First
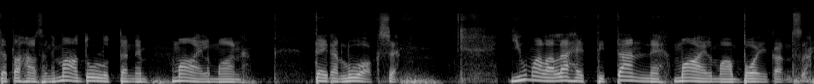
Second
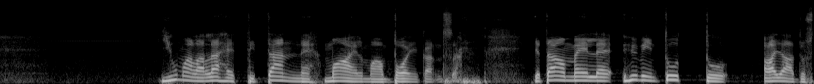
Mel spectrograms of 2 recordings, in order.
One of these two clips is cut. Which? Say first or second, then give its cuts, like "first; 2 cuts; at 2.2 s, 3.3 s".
first; 1 cut; at 5.0 s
